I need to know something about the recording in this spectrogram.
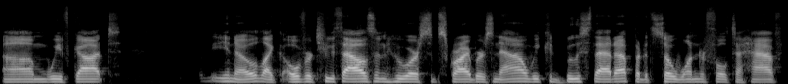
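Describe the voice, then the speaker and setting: A man's voice: medium pitch, flat delivery, measured pace, a bit bright, dry recording, clean studio sound. A man hosting a live-streamed talk show, enthusiastic and a little rambling, with frequent fillers. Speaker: host.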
